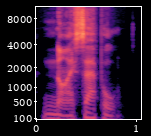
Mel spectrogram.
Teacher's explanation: Notice how you don't stop after saying nice. The air carries right through making it one continuous unit. Practice treating this phrase as if it were a single word.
